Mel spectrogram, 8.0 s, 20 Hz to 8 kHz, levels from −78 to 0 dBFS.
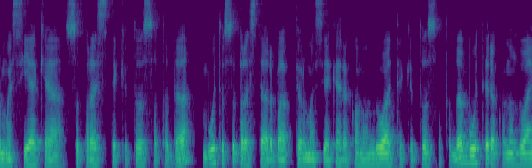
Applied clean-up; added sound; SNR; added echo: none; none; none; none.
